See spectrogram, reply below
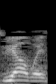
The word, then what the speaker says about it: Yahweh: All right, I'm going to use Yahweh as my pronunciation.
